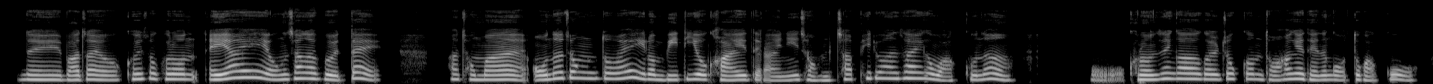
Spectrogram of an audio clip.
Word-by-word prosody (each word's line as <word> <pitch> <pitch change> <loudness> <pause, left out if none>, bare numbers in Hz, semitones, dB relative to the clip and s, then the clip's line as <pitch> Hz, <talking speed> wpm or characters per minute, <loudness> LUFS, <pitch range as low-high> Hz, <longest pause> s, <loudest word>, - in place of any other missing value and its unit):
네. 215 -1 +1
맞아요. 210 0 0
그래서 250 +2 0
그런 245 -1 +1
AI 295 +7 +4
영상을 250 +3 +1
볼 225 -4 +3
때 230 -3 -1 0.7
'아. 235 -1 -3
정말 220 -1 +1
어느 225 +7 +2
정도의 280 0 0
이런 230 -5 +1
미디어 225 +2 +1
가이드라인이 205 -2 -1
점차 195 +1 -4
필요한 280 +2 -3
사회가 280 -2 0
왔구나.' 210 +2 -1 0.8
어 - - -9
그런 220 0 +3
생각을 255 -2 +2
쪼끔 245 -1 -3
더 215 -2 -4
하게 245 +3 +2
되는 210 -1 -1
것도 205 +1 -2
같고 195 +1 -3
230 Hz, 265 characters per minute, -23 LUFS, 210-255 Hz, 0.8 s, AI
